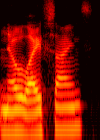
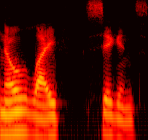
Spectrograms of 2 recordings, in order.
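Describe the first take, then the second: First: The word signs is said as one syllable. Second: The word signs is said as two syllables. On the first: "we look at no life signs" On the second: "We should say start saying no life SIGINs"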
